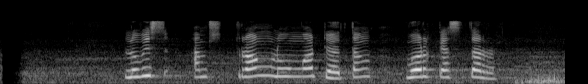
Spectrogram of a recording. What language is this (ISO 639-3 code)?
jav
